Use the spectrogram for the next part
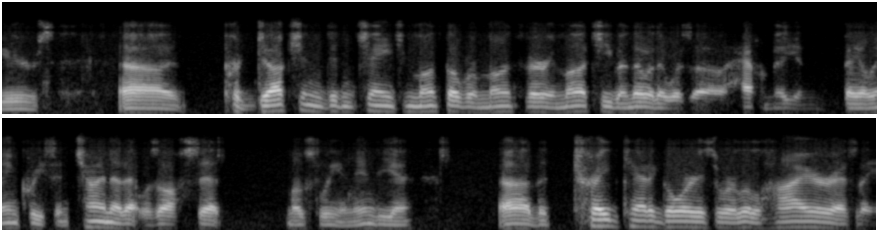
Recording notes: Monthly Conference Call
